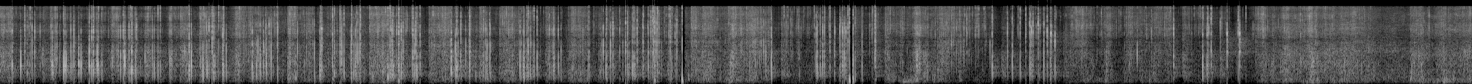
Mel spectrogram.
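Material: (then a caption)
Plastic. Clear plastic bubble wrap is pinched between both thumbs and fingers, and its bubbles are popped in quick succession. The result is a dense, continuous run of sharp, bright pops and crackly crinkling that die off almost instantly, with almost nothing in the low end.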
